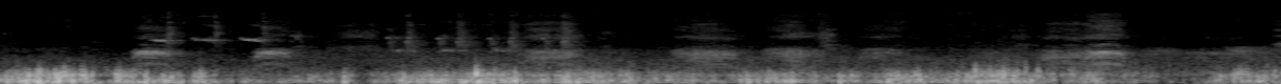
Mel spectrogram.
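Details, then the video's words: Crow giving scattered hoarse caws, a pair close together early, then single caws spaced several seconds apart, against constant low-pitched rumbling noise. "crow making sound#caw caw"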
